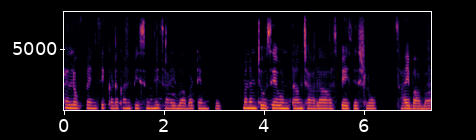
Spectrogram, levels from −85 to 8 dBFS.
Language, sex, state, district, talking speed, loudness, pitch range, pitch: Telugu, female, Telangana, Karimnagar, 105 wpm, -25 LUFS, 225-240 Hz, 230 Hz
